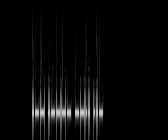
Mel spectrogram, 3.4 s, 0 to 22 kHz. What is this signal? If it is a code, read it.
Morse code, heard as a keyed tone, about 44 wpm, 700 Hz. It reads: W1ZU
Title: NA SOTA Activator Callsigns 45wpm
